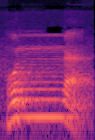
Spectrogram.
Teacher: hunna dengung paling tinggi martabat dia, sama panjang dah, dengung akmal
